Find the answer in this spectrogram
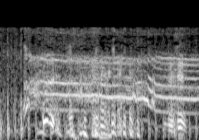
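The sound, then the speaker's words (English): A person lets out a drawn-out, high-pitched imitation of a scream that holds for about two seconds, with other voices talking underneath it. “They don't scream like that, though.”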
